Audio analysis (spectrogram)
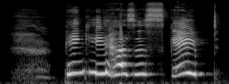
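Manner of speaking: high, slow alarmed shout. A narrator's reading. Child discovering the mouse gone, high alarmed shout. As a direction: yell it out, alarmed. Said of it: "I shouted".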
